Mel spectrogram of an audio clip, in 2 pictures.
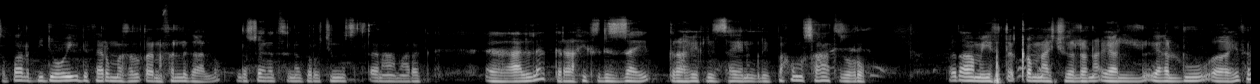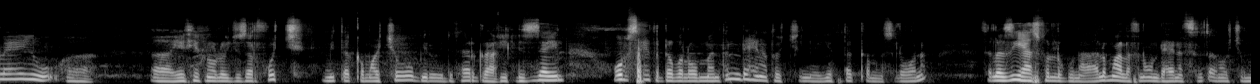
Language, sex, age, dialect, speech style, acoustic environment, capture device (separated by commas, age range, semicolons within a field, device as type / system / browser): Amharic, male, 25-34, Ethiopia - Addis Ababa, happy, silence, mobile / Linux / Chrome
